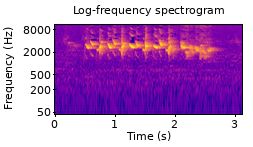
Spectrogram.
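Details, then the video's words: An untrained bulbul, singing for the first time, gives a sustained run of quick, bright warbled notes. The notes repeat about three times a second and then slur downward at the end. "تغريد الابتر خام اول فتحـه له"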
